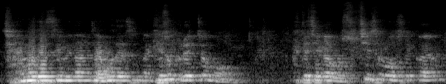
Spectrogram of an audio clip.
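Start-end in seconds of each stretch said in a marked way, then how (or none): 0.0-1.5 much louder repeated apology, head bowed; loud pleading. Retold or imitated. Bowing father pleading with the raging driver, loud. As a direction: beg forgiveness over and over, loudly. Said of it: "고개 숙이고".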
